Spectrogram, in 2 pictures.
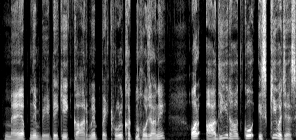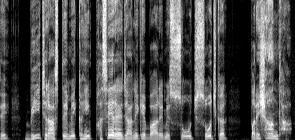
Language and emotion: Hindi, fearful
